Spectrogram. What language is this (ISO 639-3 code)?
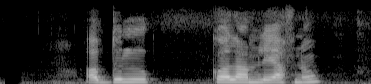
nep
